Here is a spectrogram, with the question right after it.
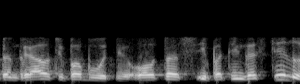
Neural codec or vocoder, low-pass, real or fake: none; 3.6 kHz; real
